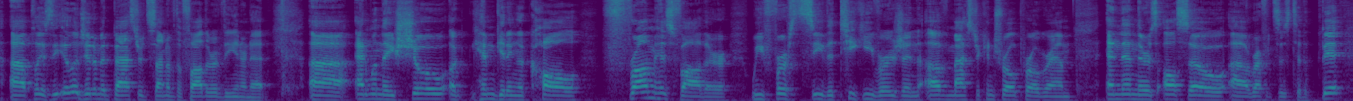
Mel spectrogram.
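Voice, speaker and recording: A man co-hosting a casual movie review show, talking enthusiastically and rambling with fillers. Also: mid-range voice. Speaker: podcast co-host.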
